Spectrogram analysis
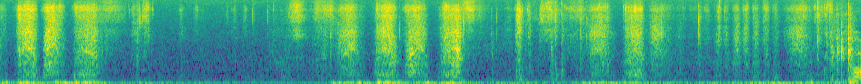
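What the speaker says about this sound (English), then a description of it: "I'm going to take my bone folder one more time and burnish." A bone folder rubs firmly over paper mini album pages, making a steady run of scraping, rasping strokes that sound close and moderately loud, with no talking.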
